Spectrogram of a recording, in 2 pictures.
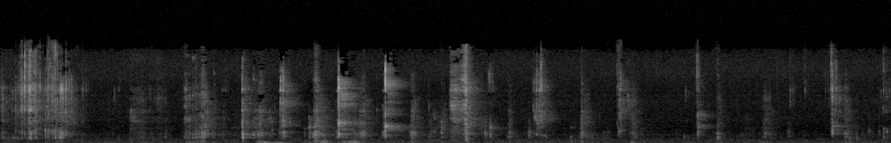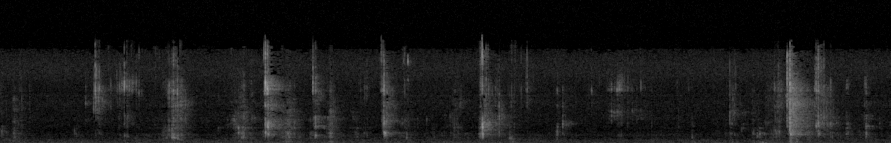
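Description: A person biting and chewing crispy fried chicken: faint, irregular clicks and smacks of the mouth and food.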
